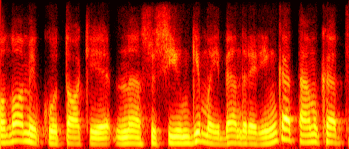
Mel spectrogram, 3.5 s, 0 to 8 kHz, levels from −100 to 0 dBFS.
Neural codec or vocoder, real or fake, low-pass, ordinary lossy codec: codec, 24 kHz, 0.9 kbps, DualCodec; fake; 7.2 kHz; Opus, 16 kbps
